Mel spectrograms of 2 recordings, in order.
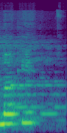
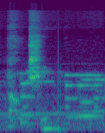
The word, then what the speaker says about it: Mochi: My my Does this place fake your blood from a cold mochi? Moi. Mochi. That's how you say it.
